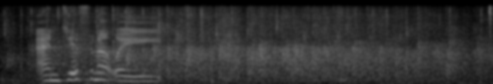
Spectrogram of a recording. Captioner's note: applause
